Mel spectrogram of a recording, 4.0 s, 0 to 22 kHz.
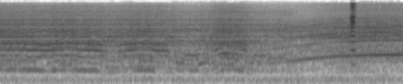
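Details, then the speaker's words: Traxxas XO-1 RC car (two batteries) after start-up: high, thin fan whine rising slowly over a soft hum; the fan sounds weak but this is normal, signalling completed system checks including the motor. "Now, you may think, oh, well, what's that? That does not sound good. Actually, it does that audible fan noise to let you know when it's done doing all of its system checks."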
